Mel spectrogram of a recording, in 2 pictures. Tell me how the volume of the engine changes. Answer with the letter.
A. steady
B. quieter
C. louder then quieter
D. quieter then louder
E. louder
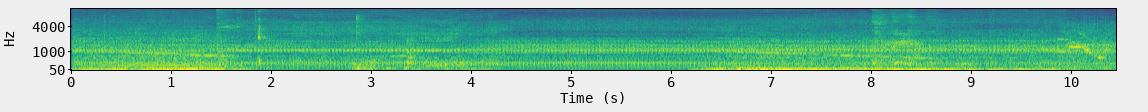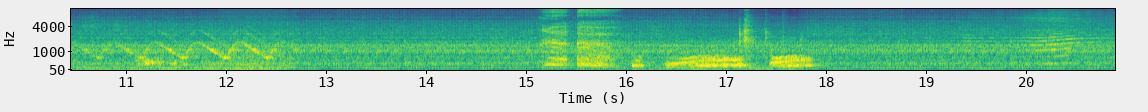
A.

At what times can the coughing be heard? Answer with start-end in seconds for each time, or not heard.
1.4-1.9, 8.0-8.8, 15.1-15.9.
